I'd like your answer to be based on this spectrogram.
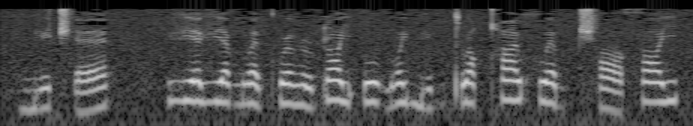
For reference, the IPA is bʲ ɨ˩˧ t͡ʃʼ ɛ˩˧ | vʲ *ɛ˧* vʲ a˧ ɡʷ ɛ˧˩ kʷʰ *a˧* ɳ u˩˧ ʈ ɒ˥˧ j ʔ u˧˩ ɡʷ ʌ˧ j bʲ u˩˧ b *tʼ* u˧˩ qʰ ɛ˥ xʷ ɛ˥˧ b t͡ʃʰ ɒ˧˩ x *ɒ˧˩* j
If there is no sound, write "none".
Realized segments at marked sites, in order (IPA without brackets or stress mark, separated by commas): ɛ˧, a˧, tʼ, ɒ˥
